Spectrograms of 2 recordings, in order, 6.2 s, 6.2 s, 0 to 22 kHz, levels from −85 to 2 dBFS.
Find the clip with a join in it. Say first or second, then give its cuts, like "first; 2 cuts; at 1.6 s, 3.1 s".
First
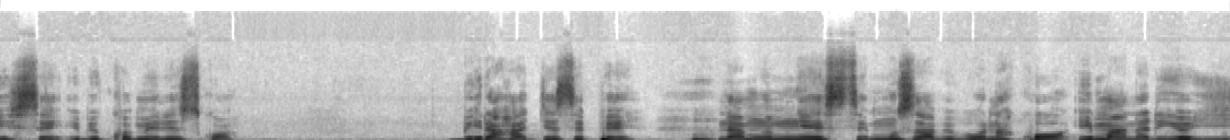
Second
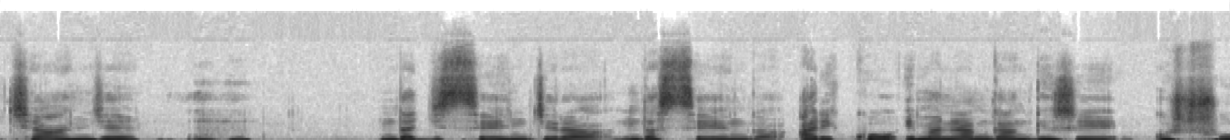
first; 1 cut; at 2.4 s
